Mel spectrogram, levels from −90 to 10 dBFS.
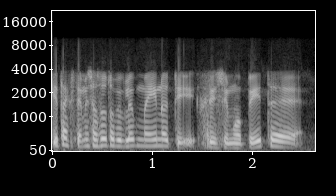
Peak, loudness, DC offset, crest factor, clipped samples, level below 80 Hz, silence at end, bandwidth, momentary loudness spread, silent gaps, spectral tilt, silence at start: -2 dBFS; -16 LUFS; under 0.1%; 14 dB; under 0.1%; -54 dBFS; 0.15 s; 9.4 kHz; 3 LU; none; -6.5 dB/octave; 0 s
